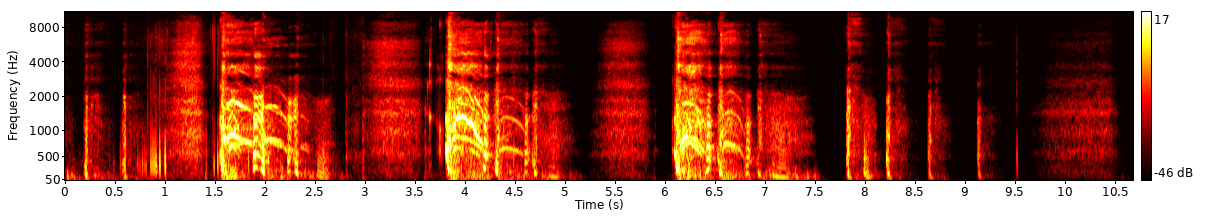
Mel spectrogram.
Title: Cross Dressing Coughing 116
